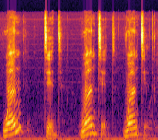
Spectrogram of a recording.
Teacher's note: Quando no presente já terminar, ou na base terminar com o som de D ou o som de T. Aí ele ganha a sílaba e nunca vai ser ed, como a gente pronuncia, é id.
